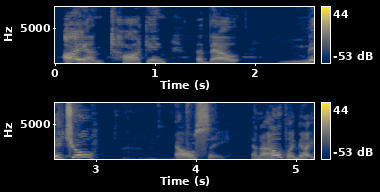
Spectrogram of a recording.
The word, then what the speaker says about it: Elsey: couple weeks guys I am talking about Mitchell Elsie and I hope I got your last name pronounced right yep you got it right you're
